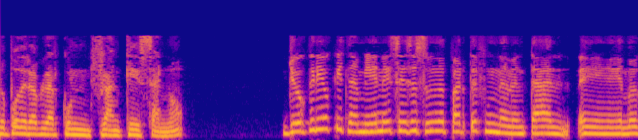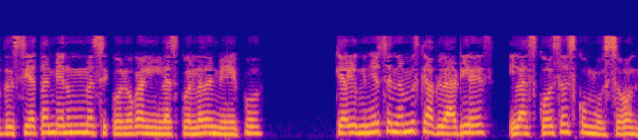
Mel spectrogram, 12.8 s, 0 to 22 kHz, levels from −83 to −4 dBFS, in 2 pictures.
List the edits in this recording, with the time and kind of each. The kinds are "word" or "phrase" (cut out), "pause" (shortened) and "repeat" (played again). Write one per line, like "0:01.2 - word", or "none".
none

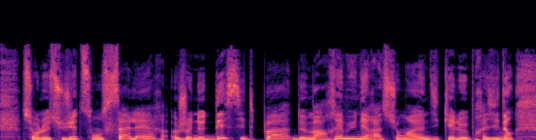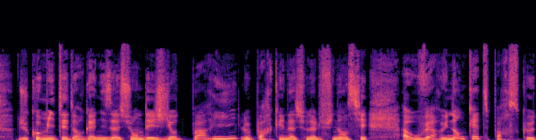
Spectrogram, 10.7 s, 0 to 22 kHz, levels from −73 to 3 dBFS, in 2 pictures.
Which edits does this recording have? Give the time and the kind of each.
none

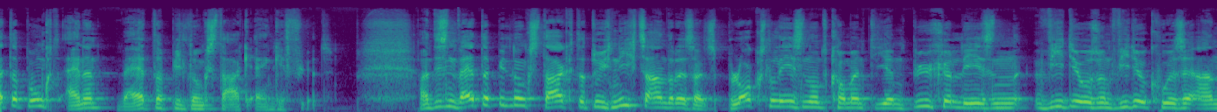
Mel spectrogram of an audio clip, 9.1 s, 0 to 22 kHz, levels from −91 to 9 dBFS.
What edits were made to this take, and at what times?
none

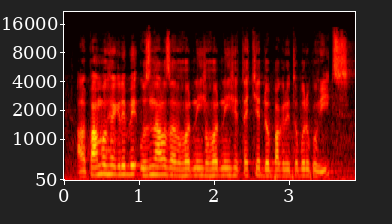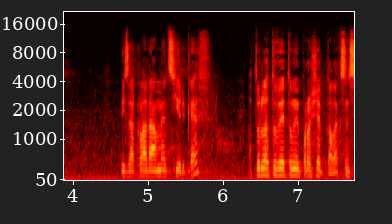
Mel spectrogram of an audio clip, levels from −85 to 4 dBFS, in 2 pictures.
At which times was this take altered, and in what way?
0:01.9 - repeat
0:03.3 - phrase
0:06.3 - pause

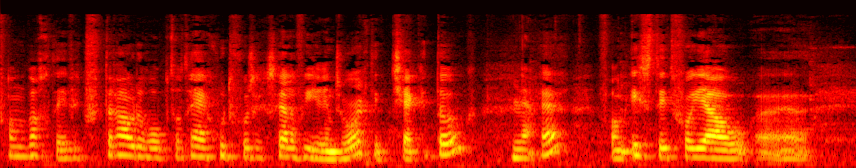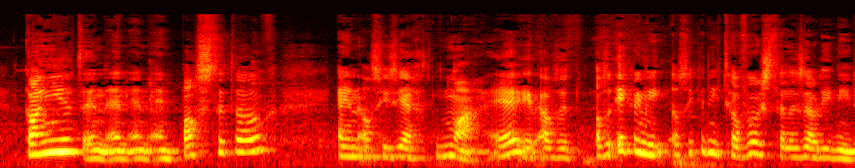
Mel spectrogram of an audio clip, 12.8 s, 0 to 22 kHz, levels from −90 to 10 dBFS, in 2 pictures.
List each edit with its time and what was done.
0:10.9 - word

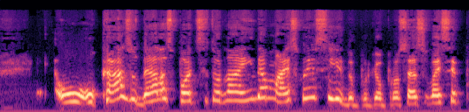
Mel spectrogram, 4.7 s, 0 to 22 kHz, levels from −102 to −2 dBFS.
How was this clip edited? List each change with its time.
none

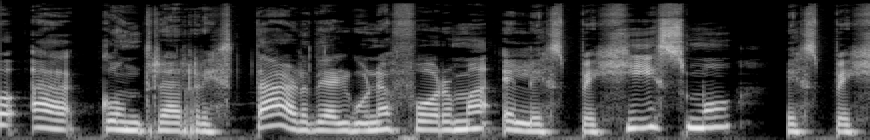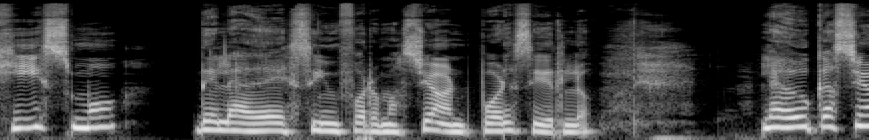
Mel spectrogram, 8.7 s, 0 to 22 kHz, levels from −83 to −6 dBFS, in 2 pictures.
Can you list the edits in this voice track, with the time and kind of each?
0:03.9 - repeat
0:06.9 - word

